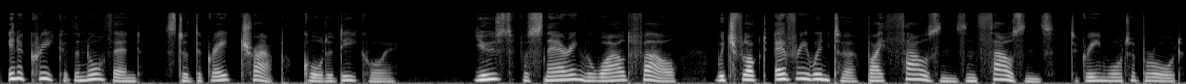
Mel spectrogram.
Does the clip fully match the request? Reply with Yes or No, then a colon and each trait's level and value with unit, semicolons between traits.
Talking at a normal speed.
Yes: average, 155 wpm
